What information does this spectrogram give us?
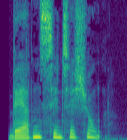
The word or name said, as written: verdenssensation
